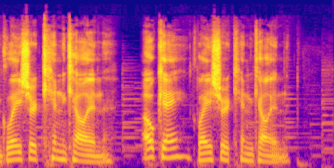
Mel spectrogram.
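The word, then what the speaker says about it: Kinkelin: So I learned the pronunciation there. Uhhuh. Right. Kinkellen. Glacier Kinkellen. Okay. Glacier Kellen.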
